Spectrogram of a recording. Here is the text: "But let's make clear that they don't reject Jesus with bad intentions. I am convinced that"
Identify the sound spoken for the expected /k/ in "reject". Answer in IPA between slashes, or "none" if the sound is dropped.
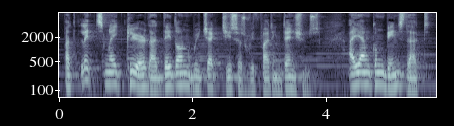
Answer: /k/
